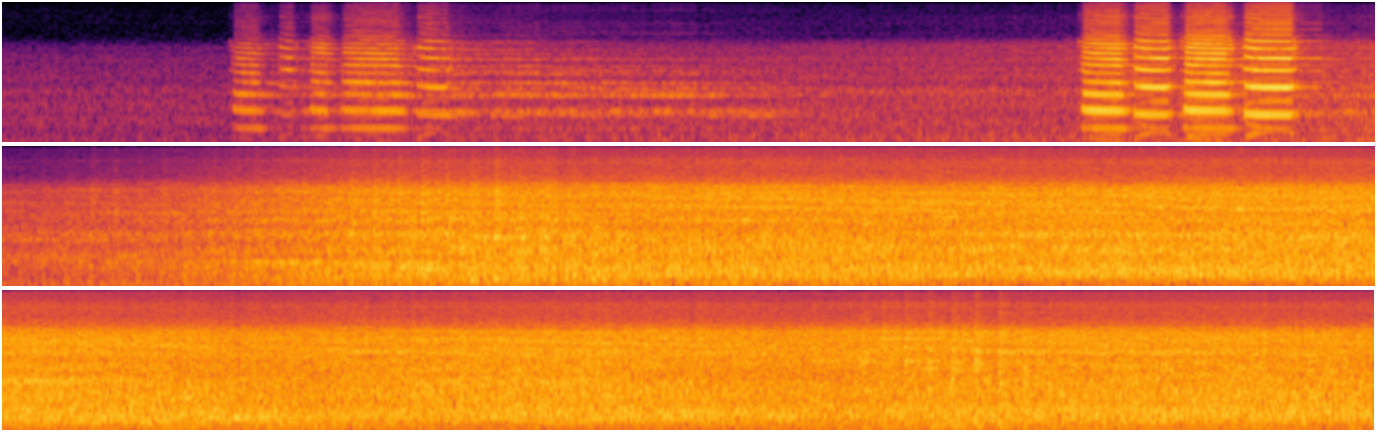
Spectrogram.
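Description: Freight train locomotive horn sounding a run of short toots about a second in, then four louder short blasts around five seconds in, as the train approaches. From about seven seconds the noise of the train rises, and from about nine seconds its loaded grain hopper wagons roll past close by with a steady loud running noise of wheels on rails.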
